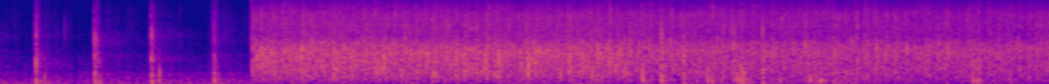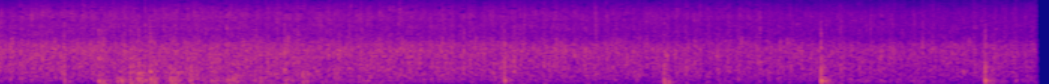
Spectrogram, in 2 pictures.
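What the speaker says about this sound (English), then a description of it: "Clapping at the person's death." After a few isolated claps, an audience breaks into sustained, dense applause that holds steady and loud for the rest of the stretch, with scattered sharper claps standing out.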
